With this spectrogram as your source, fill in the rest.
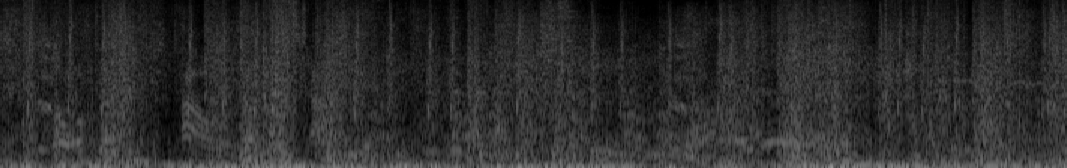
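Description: Swords clash and clang rapidly in a busy battle.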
